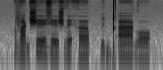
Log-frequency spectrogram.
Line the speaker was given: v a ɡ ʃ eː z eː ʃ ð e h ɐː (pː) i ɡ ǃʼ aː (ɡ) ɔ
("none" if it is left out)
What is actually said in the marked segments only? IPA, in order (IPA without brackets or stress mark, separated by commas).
pː, ɡ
